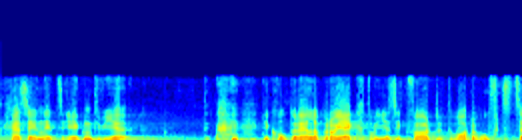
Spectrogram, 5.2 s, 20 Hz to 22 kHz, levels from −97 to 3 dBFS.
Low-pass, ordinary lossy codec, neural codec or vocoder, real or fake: 9.9 kHz; none; none; real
